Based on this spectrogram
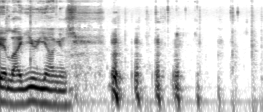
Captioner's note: grandad Laugh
